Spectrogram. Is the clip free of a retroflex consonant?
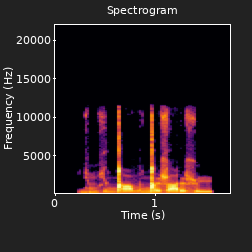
no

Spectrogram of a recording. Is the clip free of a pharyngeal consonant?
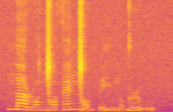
yes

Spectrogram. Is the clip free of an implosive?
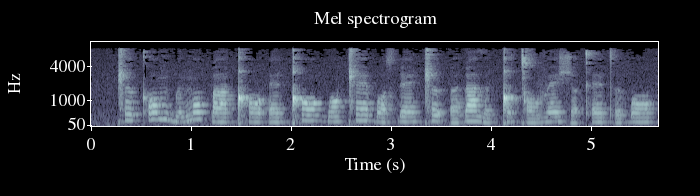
no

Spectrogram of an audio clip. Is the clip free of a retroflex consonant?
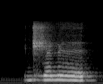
no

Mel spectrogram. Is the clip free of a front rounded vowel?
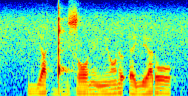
no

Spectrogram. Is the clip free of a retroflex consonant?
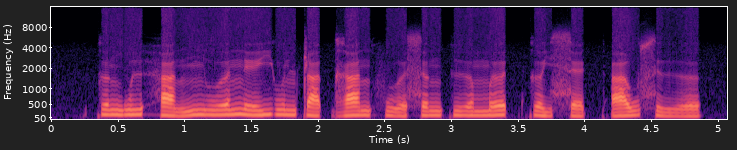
no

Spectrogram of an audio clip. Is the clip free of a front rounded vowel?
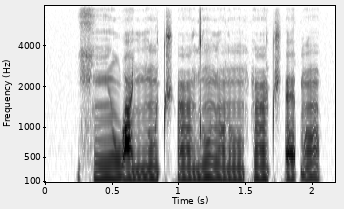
no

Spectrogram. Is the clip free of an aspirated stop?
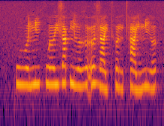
no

